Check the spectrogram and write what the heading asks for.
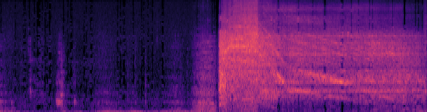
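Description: Sliding miter saw cutting the corner off a plywood template: the saw comes in suddenly about three seconds in, loudest at first, then its whine falls steadily in pitch as the blade spins down after the cut. A few faint clicks come before it.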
